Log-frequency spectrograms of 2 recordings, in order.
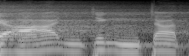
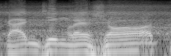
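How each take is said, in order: First: Put-on encing encot said as babyish lisp for kancing lesot; slow, childish encing encot. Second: Kancing lesot said clearly, slow; plain. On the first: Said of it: "Nyebut kancing lesot ge". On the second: Shown as a demonstration. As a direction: correct kancing lesot, drawn out. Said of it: "Naon encing encot".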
